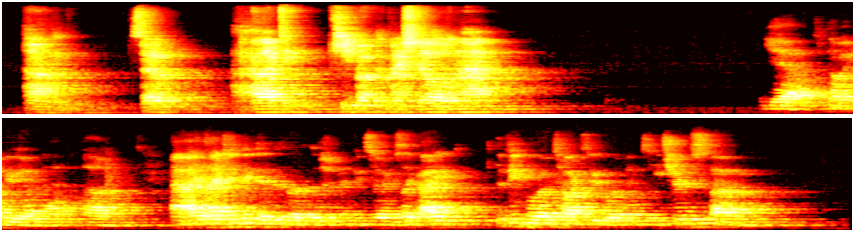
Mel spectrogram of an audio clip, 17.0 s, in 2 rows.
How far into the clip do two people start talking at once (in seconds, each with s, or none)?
none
